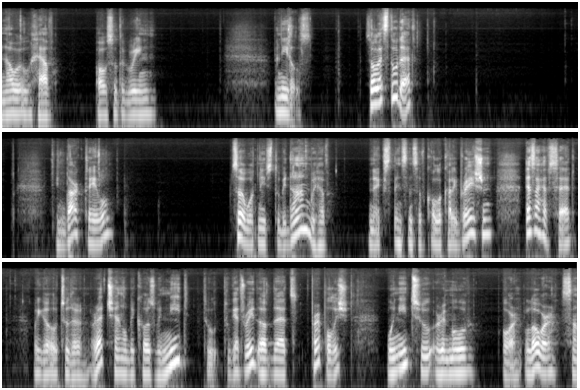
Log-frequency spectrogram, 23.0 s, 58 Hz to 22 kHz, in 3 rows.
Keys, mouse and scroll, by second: 5.7 shift+super+F11, 7.4 click, 8.2 alt+Tab, 9.2 alt+Tab, 11.5-14.1 drag, 15.4 click, 20.2 shift+super+F11.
